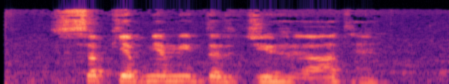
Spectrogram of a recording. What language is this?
Urdu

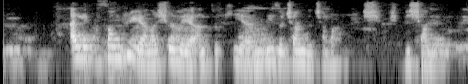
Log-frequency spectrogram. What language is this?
Swahili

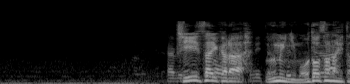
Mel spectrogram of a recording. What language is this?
Japanese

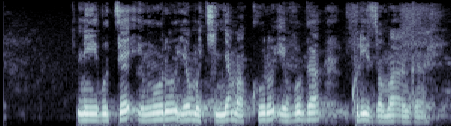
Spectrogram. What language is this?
Kinyarwanda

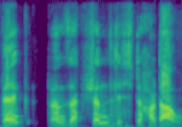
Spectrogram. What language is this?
Kashmiri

